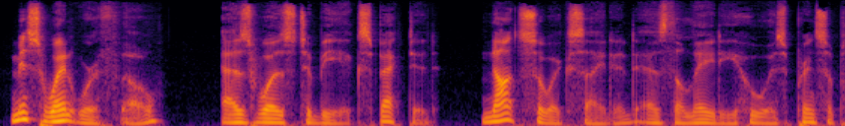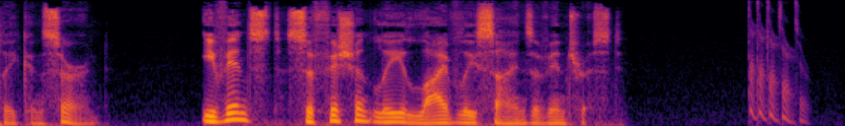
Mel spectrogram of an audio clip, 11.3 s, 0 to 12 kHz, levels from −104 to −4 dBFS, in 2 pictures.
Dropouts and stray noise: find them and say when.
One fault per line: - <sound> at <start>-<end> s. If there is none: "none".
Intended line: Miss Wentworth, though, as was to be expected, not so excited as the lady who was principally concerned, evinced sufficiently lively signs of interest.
- chirp at 10.6-11.1 s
